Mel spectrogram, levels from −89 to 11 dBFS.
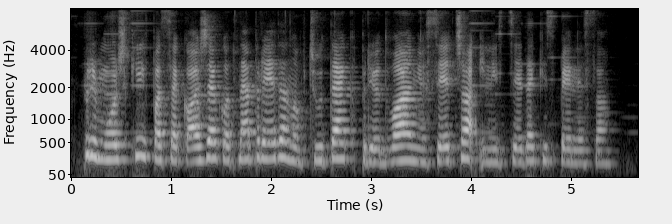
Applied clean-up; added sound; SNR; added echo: neural separator model SepFormer DNS4.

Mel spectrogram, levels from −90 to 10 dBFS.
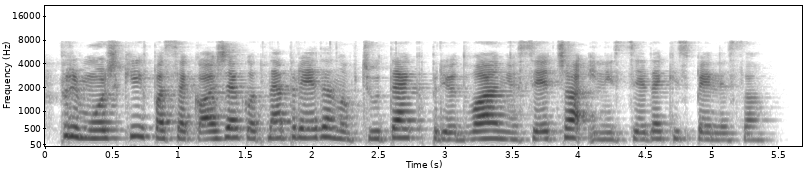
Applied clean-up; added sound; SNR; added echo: neural mask model Resemble Enhance denoiser.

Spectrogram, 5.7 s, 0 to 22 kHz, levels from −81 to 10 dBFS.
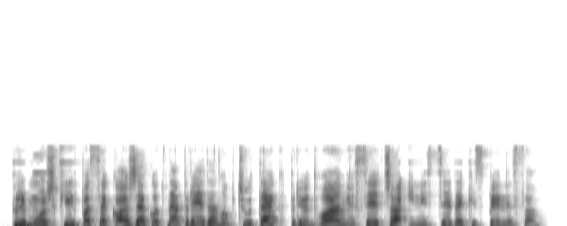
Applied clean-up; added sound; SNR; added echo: neural mask model DeepFilterNet 3.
